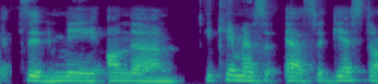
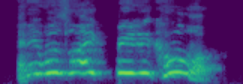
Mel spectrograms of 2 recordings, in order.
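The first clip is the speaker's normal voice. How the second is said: much higher, louder gush of delight; delighted amazement; 5 dB louder than usual. Real, not acted. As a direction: gush about how cool it was. Marvelling at the stranger's rap.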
